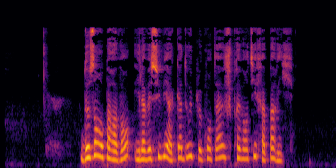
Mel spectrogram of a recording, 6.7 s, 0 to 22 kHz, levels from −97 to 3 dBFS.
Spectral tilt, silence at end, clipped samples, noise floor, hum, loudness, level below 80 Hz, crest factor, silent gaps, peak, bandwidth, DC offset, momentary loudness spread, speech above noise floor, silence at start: -4.5 dB/octave; 0.95 s; under 0.1%; -75 dBFS; none; -20 LUFS; -62 dBFS; 20 dB; none; -2 dBFS; 11.5 kHz; under 0.1%; 10 LU; 56 dB; 1.6 s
